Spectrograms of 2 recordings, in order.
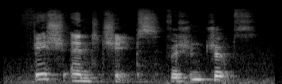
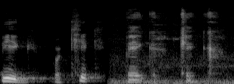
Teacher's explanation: where the vowel sound instead of being towards the front and pretty high something like an e it's going to move back towards the center back towards the schwa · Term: kit centering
